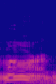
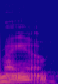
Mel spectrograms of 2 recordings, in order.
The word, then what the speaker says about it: ma'am: Not marm, ma'am.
